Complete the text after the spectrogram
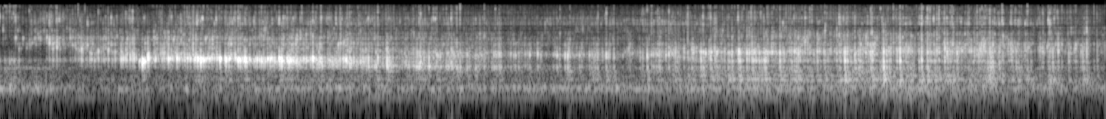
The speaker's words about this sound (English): So my wife grabbed a recently cleaned mug and lovingly began to pour the black gold into the cup.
